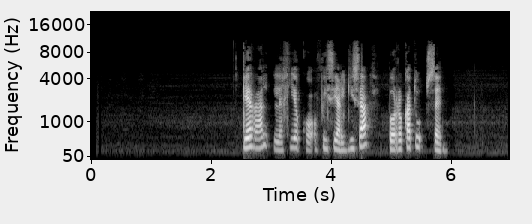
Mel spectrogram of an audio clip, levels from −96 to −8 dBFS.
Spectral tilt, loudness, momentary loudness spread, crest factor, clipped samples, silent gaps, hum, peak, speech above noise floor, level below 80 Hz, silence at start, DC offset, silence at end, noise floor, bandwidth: -3 dB/octave; -23 LUFS; 13 LU; 26 dB; under 0.1%; none; none; -2 dBFS; 50 dB; -82 dBFS; 2.55 s; under 0.1%; 1.1 s; -73 dBFS; 11 kHz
